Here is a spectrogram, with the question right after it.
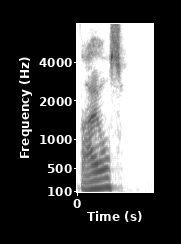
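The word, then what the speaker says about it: Illyes: Is that how you pronounce his name? Iles? – That's what I call. Yeah. – Yeah, that's how I pronounce it.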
